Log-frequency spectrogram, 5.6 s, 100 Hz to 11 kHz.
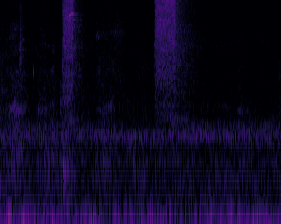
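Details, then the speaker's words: Holden drag car LS engine intake pressure-tested at about 10 psi with turbo blocked off and idle air control valve sealed; sharp air hissing escapes around the shaft of the standard LS1 throttle body, a boost leak. "I can hear it hissing. Yeah, there you go. So I'm only getting sort of putting 10 pound into that."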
